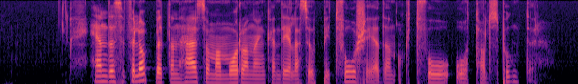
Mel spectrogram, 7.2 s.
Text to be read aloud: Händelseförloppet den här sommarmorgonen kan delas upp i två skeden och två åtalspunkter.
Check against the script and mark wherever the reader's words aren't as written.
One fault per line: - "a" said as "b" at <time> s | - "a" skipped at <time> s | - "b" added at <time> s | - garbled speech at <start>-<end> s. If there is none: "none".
none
